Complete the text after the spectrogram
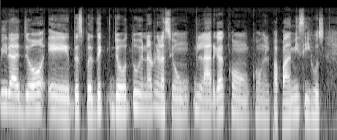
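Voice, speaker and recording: Recorded dry with no echo, a woman of medium pitch speaks at a fairly slow pace. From Costa Rica. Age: 40s. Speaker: former teacher and public personality; former teacher. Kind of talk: radio interview. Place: studio. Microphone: studio mic.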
